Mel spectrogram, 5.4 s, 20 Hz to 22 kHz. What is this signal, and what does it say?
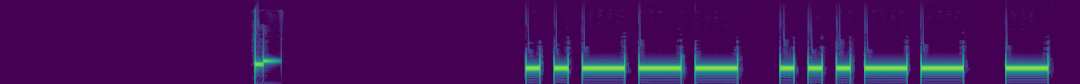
Morse code, heard as a keyed tone, about 17 wpm, 700 Hz. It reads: 23T
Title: Common Cut Numbers - 3-Digit 17wpm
